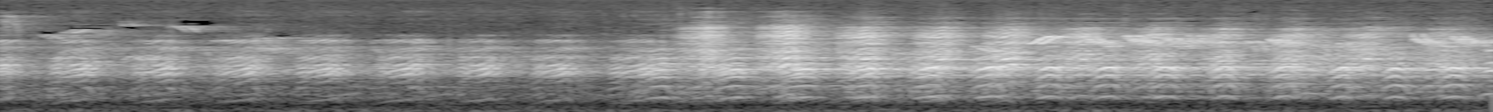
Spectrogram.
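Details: Deep in the jungle, hornbills give quick repeated honking cackles about three a second, growing louder and denser midway as more notes overlap, over a steady forest hiss.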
